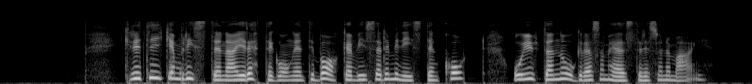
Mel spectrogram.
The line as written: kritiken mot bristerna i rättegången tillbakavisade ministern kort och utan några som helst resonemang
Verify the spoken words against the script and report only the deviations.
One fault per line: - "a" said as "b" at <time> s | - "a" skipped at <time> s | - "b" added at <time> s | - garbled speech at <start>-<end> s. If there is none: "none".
- "mot" skipped at 1.8 s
